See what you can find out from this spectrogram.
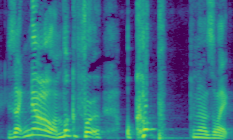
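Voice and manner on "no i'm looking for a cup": high, insistent silly guy; high goofy customer voice. Retold or imitated. Bald customer voiced in story.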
